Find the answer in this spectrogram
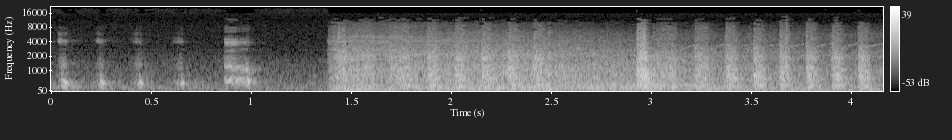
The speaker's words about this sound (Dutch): krijgt zijn auto niet meer gestart. Zeg, wat heb ik ermee gedaan, jong? Ik ben daarmee naar hier gereden, dat is alles.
